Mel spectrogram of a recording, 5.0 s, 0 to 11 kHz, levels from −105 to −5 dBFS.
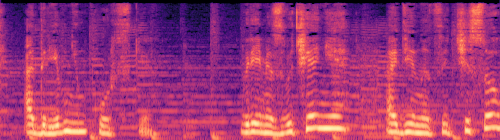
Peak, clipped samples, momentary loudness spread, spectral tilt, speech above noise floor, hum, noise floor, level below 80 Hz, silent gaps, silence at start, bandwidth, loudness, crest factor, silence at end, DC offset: -2 dBFS; under 0.1%; 15 LU; -5.5 dB/octave; 22 dB; none; -37 dBFS; -40 dBFS; none; 0 s; 10.5 kHz; -16 LUFS; 14 dB; 0 s; under 0.1%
